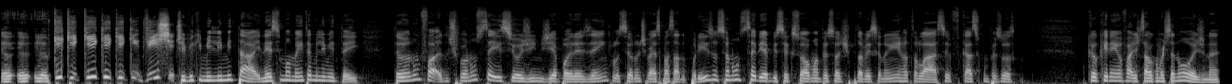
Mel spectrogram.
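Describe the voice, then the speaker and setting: A man's very fast speech with lively intonation, in a dry, close sound with no echo. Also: fairly high pitch for a man. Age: 20s. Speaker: youtuber and podcast host. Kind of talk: casual chat.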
